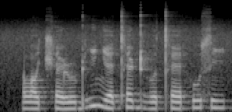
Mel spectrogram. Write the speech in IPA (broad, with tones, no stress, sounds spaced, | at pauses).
lˠ ɤ˩ t͡ʃʰ ɛ˩ ɭ u˩ ɖʱ i˥ ʎ ɛ˩ tʰ ɛ˧ ɖʱ ɤ˩ tʰ ɛ˩ h u˧ s i˧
